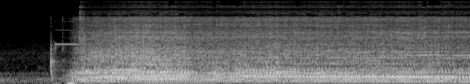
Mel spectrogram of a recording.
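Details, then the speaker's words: Frigidaire-made Brada clothes dryer run with a bypass: starts, then a loud steady rumbling whir with rough rattle; drive belt had come off, leaving the idler pulley spinning free and noisy; fix is a new belt, part 134503600. "کمربند خطا خورده بود، به او خاطر همونطور تنها مانده بود. کمربند باید سرش بیایه و به او خاطر سر صدا میکرد."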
